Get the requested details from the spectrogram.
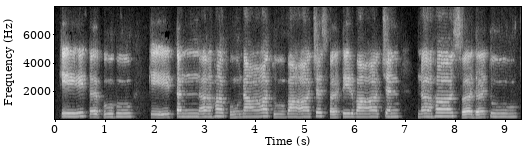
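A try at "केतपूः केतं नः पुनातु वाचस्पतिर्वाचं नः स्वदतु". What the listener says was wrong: बिल्कुल ठीक है जी, 2 गलतियां हैं केवल,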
